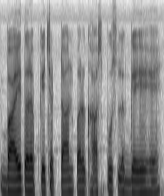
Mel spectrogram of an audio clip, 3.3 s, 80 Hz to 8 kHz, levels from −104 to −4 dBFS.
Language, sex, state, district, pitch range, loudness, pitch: Hindi, male, Assam, Kamrup Metropolitan, 130-135 Hz, -18 LUFS, 130 Hz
